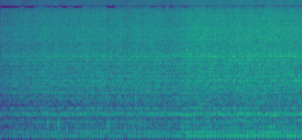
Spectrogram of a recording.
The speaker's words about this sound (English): Here is the drum roll.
